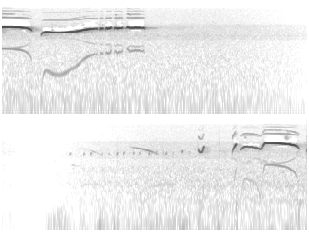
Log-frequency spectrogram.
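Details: Streamer-tailed Tyrant, known in Argentina as tijerilla, giving high, thin, drawn-out whistled notes with a sharp downward-then-rising sweep, then a pause and a fresh burst of squeaky whistles near the end.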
